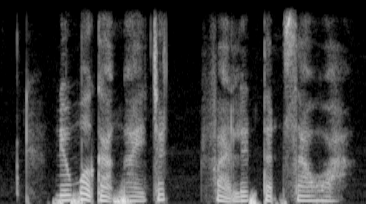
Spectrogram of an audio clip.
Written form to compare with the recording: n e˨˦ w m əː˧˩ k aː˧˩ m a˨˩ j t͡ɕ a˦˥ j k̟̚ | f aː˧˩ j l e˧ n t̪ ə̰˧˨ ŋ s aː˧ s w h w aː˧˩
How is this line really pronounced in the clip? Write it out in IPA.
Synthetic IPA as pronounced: n e˨˦ w m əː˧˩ k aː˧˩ ŋ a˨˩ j t͡ɕ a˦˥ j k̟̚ | f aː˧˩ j l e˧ n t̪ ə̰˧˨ n s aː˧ w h w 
